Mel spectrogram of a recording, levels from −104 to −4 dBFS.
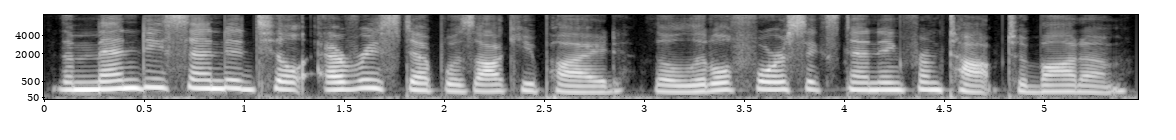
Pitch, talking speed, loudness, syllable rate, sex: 220 Hz, 175 wpm, -15 LUFS, 5.3 syllables/s, female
